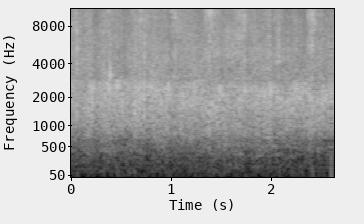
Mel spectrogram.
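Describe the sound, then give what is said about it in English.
Audience applause welcoming a speaker at a gathering about Jesus: dense, steady clapping from many hands that holds at an even level for the whole stretch, with no voices standing out. “So why don't we put our hands together? Let's give Mo a massive, massive welcome.”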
